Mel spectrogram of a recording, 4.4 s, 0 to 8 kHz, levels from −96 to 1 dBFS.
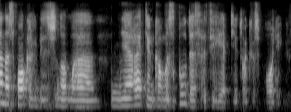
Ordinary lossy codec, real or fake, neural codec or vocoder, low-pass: AAC, 48 kbps; fake; codec, 16 kHz, 4 kbps, FunCodec, trained on Chinese and English, 50 frames a second; 7.2 kHz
